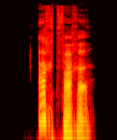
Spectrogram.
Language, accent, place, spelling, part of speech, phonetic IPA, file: German, Germany, Berlin, achtfache, adjective, [ˈaxtfaxə], De-achtfache.ogg
- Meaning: inflection of achtfach: 1. strong/mixed nominative/accusative feminine singular 2. strong nominative/accusative plural 3. weak nominative all-gender singular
